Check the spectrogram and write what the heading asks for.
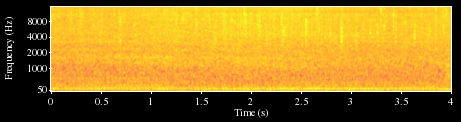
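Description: Heavy rain falling steadily on the street and surrounding surfaces, with a low steady hum underneath.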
